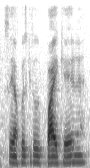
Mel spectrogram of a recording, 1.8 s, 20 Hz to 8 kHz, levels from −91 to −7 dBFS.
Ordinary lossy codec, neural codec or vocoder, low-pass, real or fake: none; none; 7.2 kHz; real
